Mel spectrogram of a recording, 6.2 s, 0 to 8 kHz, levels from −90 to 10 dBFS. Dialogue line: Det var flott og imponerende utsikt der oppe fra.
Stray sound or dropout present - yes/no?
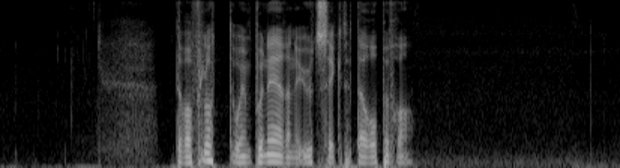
no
